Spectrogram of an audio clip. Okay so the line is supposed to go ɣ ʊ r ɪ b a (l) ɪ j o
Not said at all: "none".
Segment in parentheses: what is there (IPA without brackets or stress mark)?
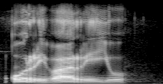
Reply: r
